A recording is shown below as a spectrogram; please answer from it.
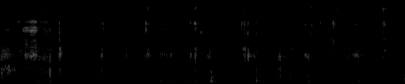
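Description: A cat eating wet food from a metal bowl: faint, quick, irregular smacking and chewing sounds, with a louder cluster just after the start.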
